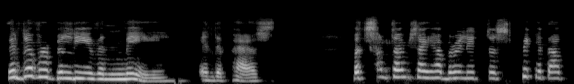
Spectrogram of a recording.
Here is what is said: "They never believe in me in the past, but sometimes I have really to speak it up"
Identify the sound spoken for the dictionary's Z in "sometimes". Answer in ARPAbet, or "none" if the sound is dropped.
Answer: S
